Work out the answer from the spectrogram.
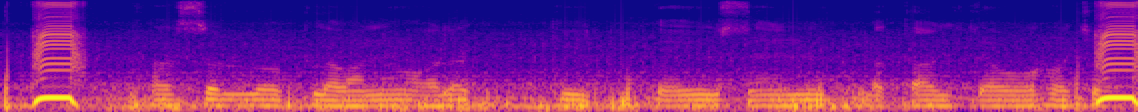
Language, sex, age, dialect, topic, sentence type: Magahi, male, 31-35, Northeastern/Surjapuri, agriculture, statement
